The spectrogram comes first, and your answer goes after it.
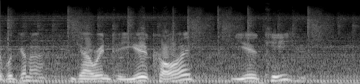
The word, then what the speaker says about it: Uki: We're going to go into Yuki, I don't know how it's pronounced, UKI. Take it as you will. I think it's Yuki.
